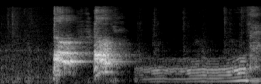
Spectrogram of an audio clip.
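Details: Pomeranian called Sam barking continuously: two loud, high, sharp barks followed by a drawn-out, steady whining tone that rises slightly before fading.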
